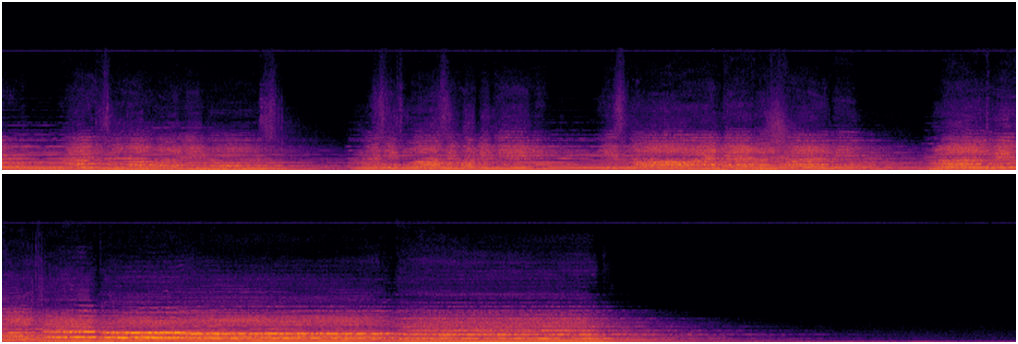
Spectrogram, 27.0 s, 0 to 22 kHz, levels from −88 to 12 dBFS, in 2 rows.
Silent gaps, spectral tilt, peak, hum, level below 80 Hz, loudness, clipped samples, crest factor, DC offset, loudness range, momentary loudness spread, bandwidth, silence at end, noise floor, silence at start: none; -6.5 dB/octave; -4 dBFS; none; -36 dBFS; -21 LUFS; under 0.1%; 20 dB; under 0.1%; 12 LU; 16 LU; 12 kHz; 1.2 s; -55 dBFS; 0 s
